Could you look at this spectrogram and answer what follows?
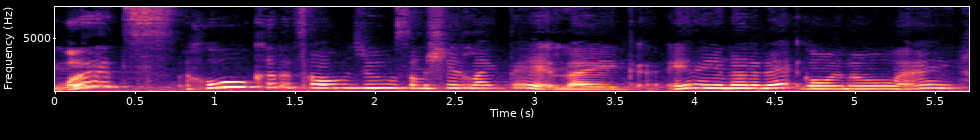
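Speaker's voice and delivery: high-pitched, incredulous protest; flustered denial. Retold or imitated. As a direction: feign shock at the accusation. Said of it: "Y'all, I'm stuttering".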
